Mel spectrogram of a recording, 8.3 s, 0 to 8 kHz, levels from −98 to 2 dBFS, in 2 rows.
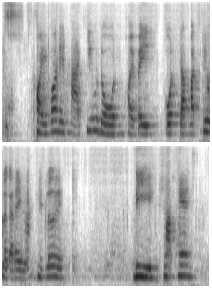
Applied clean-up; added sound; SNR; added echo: neural separator model SepFormer DNS4.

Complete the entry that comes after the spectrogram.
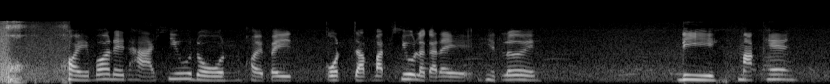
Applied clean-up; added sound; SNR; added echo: none; none; none; none.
